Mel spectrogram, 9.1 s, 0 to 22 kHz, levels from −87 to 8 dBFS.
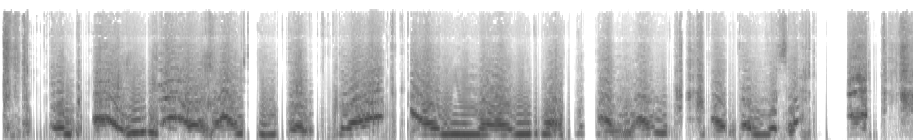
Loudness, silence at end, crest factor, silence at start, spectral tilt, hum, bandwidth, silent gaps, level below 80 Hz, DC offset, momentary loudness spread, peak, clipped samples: -29 LUFS; 0 s; 12 dB; 0 s; -5 dB/octave; none; 16.5 kHz; none; -60 dBFS; under 0.1%; 8 LU; -16 dBFS; under 0.1%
